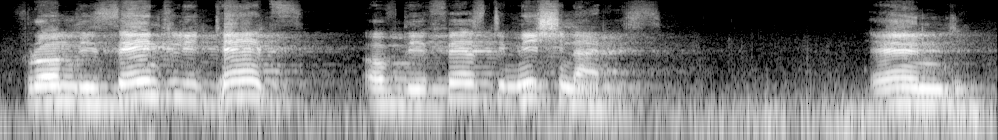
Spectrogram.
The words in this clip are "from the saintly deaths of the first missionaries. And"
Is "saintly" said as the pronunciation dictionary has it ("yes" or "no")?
yes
